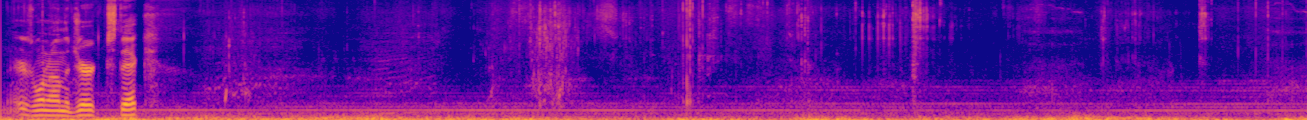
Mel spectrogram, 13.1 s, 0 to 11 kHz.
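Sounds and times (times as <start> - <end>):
boat motor humming: 0.0 - 13.0
wind rumbling on microphone: 0.0 - 13.0
water splashes: 0.8 - 10.0.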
